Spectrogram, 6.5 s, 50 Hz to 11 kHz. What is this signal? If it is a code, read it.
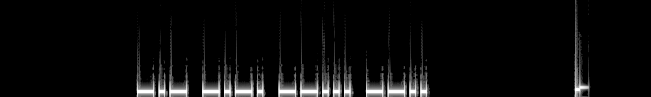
Morse code, heard as a keyed tone, about 22 wpm, 700 Hz. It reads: KC7Z
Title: USA Call Signs Repeated 3x 22wpm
